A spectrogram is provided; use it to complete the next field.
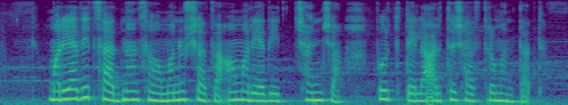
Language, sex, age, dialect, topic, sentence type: Marathi, female, 25-30, Northern Konkan, banking, statement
